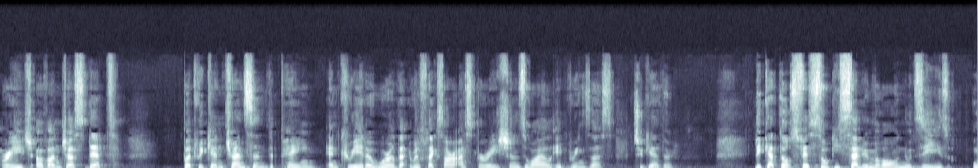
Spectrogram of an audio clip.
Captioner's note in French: voix de l'interprète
